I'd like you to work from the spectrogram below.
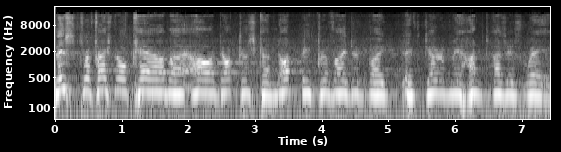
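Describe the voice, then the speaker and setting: Over noticeable background noise, a man speaks at a fairly slow pace. His voice is high and his intonation monotone and flat. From Barnsley, Yorkshire, England. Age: 80s+. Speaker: activist. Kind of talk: protest rally speech.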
